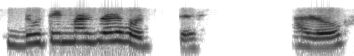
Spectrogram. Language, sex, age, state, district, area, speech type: Bengali, female, 18-30, West Bengal, Darjeeling, rural, conversation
